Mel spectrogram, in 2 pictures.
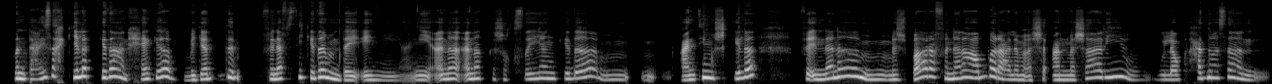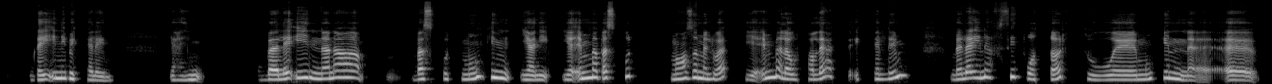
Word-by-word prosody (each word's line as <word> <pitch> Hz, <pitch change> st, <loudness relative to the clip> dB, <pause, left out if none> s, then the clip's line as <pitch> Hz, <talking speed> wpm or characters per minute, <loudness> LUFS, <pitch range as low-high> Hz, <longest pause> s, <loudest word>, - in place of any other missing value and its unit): كنت 260 Hz, -3 st, +5 dB
عايزة 305 Hz, +11 st, 0 dB
أحكي 330 Hz, -2 st, +4 dB
لك 375 Hz, +1 st, +4 dB
كده 320 Hz, +3 st, +5 dB
عن 330 Hz, -8 st, +3 dB
حاجة 265 Hz, +7 st, +1 dB
بجد 255 Hz, -, 0 dB, 0.2 s
في 245 Hz, -, -3 dB
نَفْسي 260 Hz, +5 st, +1 dB
كده 325 Hz, +1 st, +4 dB
مضايقني، 205 Hz, -6 st, +1 dB
يعني 210 Hz, +1 st, -5 dB
أنا 245 Hz, +2 st, +3 dB
أنا 260 Hz, 0 st, +2 dB
كشخصيًا 255 Hz, +2 st, -3 dB
كده 300 Hz, +7 st, 0 dB
م 220 Hz, -2 st, -7 dB
م 350 Hz, -, -11 dB, 0.3 s
عندي 225 Hz, +9 st, +5 dB
مشكلة، 295 Hz, +6 st, +1 dB, 0.4 s
في 245 Hz, -4 st, +1 dB
إن 225 Hz, +3 st, +2 dB
أنا 360 Hz, +7 st, +4 dB, 0.3 s
مش 225 Hz, +1 st, -4 dB
باعرف 360 Hz, -5 st, +2 dB
إن 255 Hz, -, +4 dB
أنا 280 Hz, +5 st, +2 dB
أعبّر 345 Hz, +4 st, +2 dB
على 225 Hz, -3 st, 0 dB
مش 200 Hz, -2 st, -4 dB
عن 215 Hz, 0 st, +1 dB
مشاعري 320 Hz, -, +1 dB, 0.3 s
ولو 220 Hz, 0 st, -3 dB
حد 280 Hz, +2 st, -1 dB
مثلًا 300 Hz, -7 st, -2 dB, 0.4 s
ضايقني 285 Hz, +7 st, +2 dB
بالكلام، 205 Hz, -9 st, -4 dB, 0.5 s
يعني 205 Hz, +1 st, -5 dB, 0.6 s
بالاقي 250 Hz, +8 st, +3 dB
إن 275 Hz, -5 st, +2 dB
أنا 315 Hz, +3 st, +3 dB, 0.5 s
باسكُت 245 Hz, +2 st, -3 dB
ممكن 305 Hz, +2 st, +2 dB
يعني 215 Hz, -1 st, -2 dB
يا 225 Hz, +4 st, -1 dB
إمّا 300 Hz, +4 st, +5 dB
باسكُت 315 Hz, +6 st, -3 dB, 0.3 s
معظم 280 Hz, +4 st, +1 dB
الوقت، 250 Hz, 0 st, -3 dB
يا 210 Hz, 0 st, -7 dB
إمّا 320 Hz, +5 st, +4 dB
لو 245 Hz, -5 st, +1 dB
طلعت 260 Hz, +11 st, -4 dB
اتكلّمت، 275 Hz, -, -3 dB, 0.4 s
بالاقي 280 Hz, +6 st, +1 dB
نفْسي 325 Hz, +4 st, -1 dB
اتوتّرت 245 Hz, 0 st, -4 dB, 0.2 s
وممكن، 220 Hz, +4 st, -1 dB
آآ 205 Hz, -, -2 dB
260 Hz, 140 wpm, -23 LUFS, 225-315 Hz, 0.6 s, كنت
